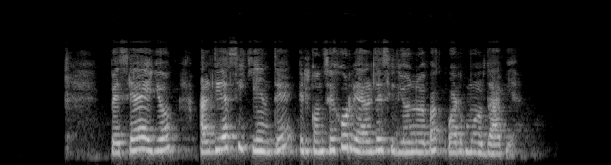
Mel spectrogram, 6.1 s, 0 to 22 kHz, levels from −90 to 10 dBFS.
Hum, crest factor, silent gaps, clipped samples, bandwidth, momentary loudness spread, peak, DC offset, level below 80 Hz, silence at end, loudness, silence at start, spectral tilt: none; 18 dB; none; under 0.1%; 7.8 kHz; 6 LU; -2 dBFS; under 0.1%; -72 dBFS; 0.95 s; -19 LUFS; 1.1 s; -6 dB/octave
